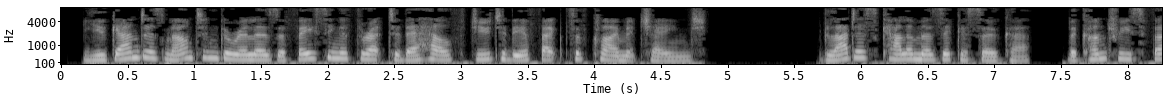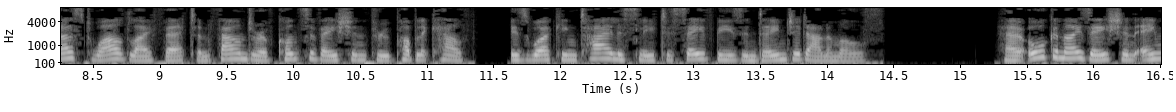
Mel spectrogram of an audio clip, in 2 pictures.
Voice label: English Advanced FAST Reading; English Newsroom; Ugandas Wildlife Vet Saves Mountain Gorillas from Climate

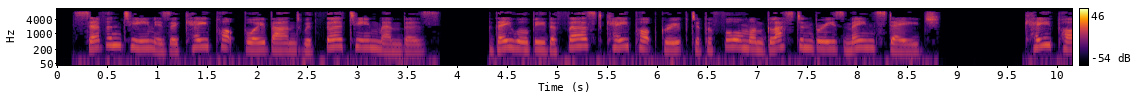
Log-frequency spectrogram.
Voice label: English NORMAL Reading

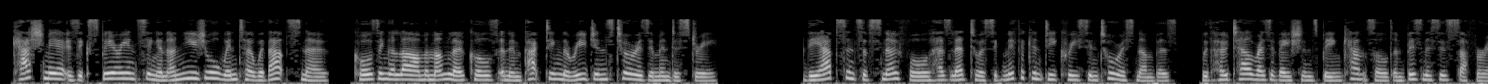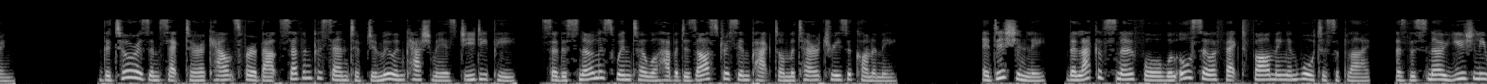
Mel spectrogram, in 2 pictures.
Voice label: Advanced FAST Reading, English; English Newsroom; Snowless Winter in Kashmir Causes Economic and Environmental

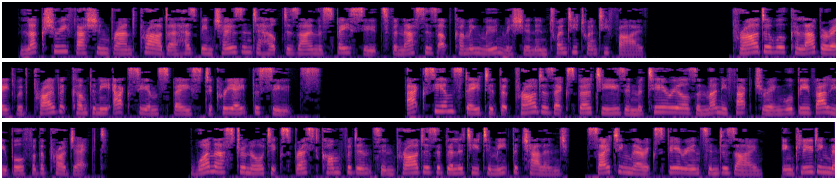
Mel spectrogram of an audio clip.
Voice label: English Newsroom Advanced FAST Reading; Prada and Axiom Space Collaborate on NASA Moon Mission

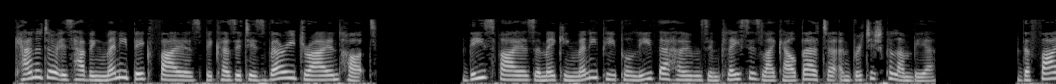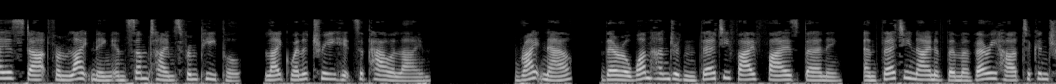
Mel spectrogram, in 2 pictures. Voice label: English FAST Reading; Canadas Big Fires People Leaving Their Homes

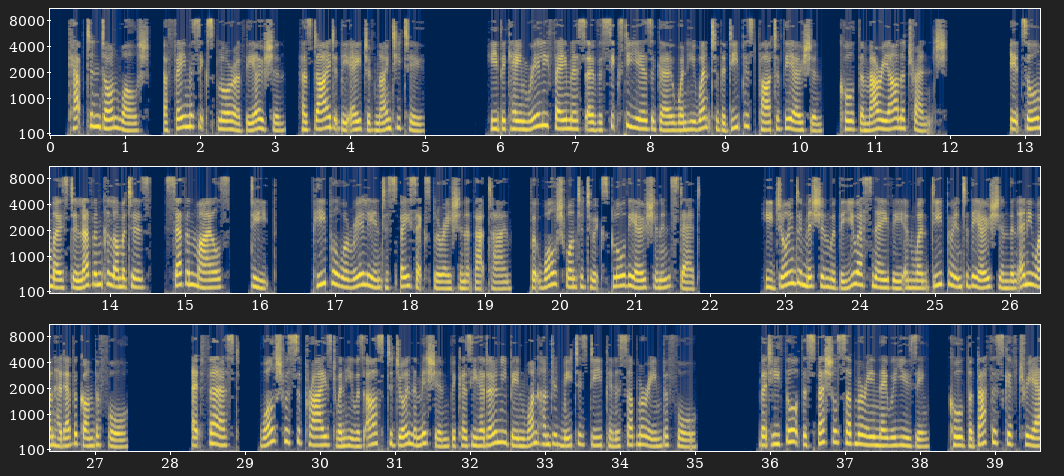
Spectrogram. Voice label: English Upper Intermediate FAST Reading

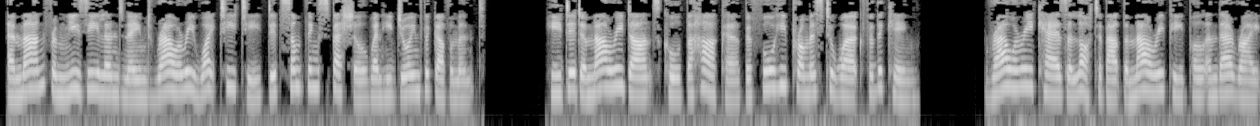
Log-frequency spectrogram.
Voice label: English Newsroom Lower Intermediate SLOW Reading; Man from New Zealand does special dance for Maori rights

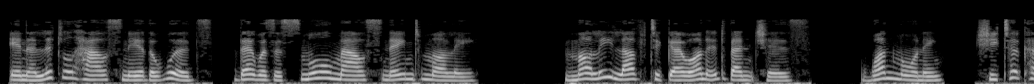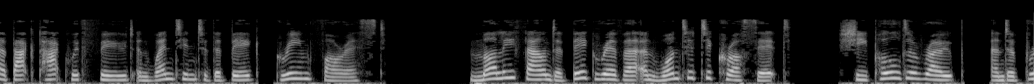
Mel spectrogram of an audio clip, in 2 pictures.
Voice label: ESL Short Stories for Kids Beginner SLOW Reading; The Adventures of Molly Mouse

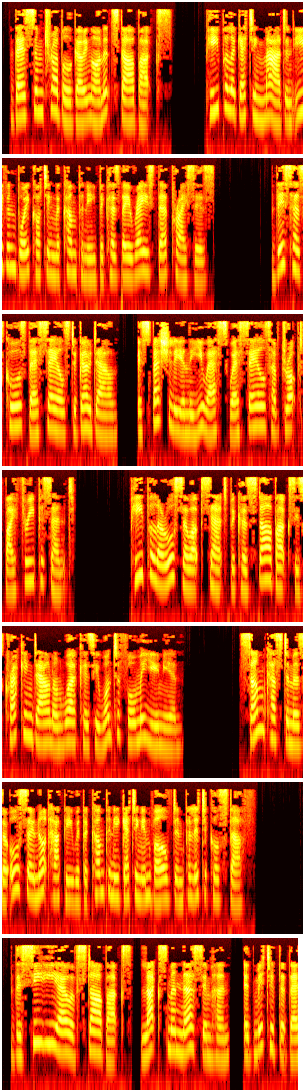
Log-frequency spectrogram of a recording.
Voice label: English Upper Intermediate NORMAL Reading

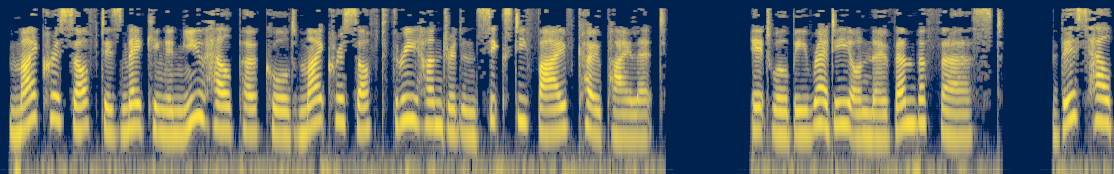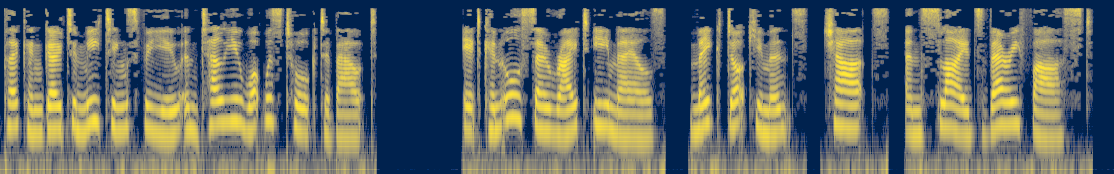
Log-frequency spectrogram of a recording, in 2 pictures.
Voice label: English Beginner SLOW Reading; Microsofts New Helper Microsoft 365 Copilot

